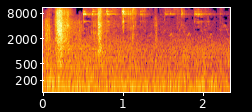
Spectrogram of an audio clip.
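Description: Metal dog-collar tags jangling in quick, irregular clicks as a dog moves about, the loudest cluster just after the start, over a low rumble of wind on the microphone.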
